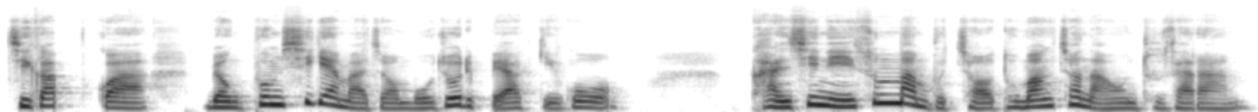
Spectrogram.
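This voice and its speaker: A woman's voice: fairly low pitch, lively intonation, normal speed, no echo, studio quality. A woman reading a scripted story as a dramatic audiobook storyteller.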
